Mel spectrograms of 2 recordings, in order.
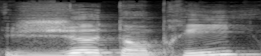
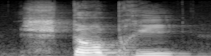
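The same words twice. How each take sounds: First: The vowel of je is clearly pronounced. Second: The vowel of je is dropped entirely. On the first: "Instead of je t'en prie" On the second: "we say something like je t'en prie. The letter he, e here disappears"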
